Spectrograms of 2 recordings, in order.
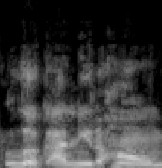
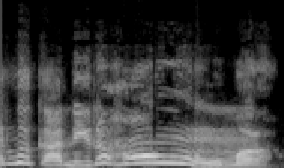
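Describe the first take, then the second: First: Said in the usual way. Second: Imitating a man begging for a home, pitched up and drawn out; a high, slow whiny plea for a place to stay; pitched-up begging man, mocking. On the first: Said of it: "like, they, like". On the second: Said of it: "But then just say".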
